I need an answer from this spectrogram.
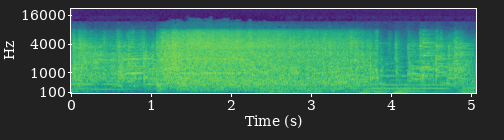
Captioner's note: loud crash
